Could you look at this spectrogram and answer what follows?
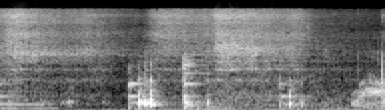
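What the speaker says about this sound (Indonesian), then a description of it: "Mari kita goreng dulu." Bitter vegetables frying in a pan, with a soft steady sizzle broken by a few stirring scrapes and clinks of a utensil against the pan.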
